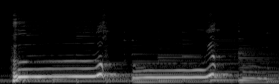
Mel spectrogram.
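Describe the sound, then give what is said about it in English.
A human voice imitates coyotes howling and yipping: two long sustained hoots, each ending in an upward yelp, then a shorter falling call. “all that's left now of the old days are them damned old coyotes and me. And they go,”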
